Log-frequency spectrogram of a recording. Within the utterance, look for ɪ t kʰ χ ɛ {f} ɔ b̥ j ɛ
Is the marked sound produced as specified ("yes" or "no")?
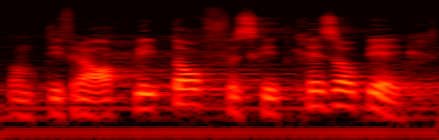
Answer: no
